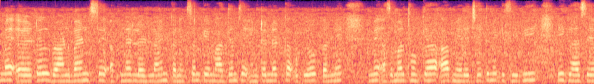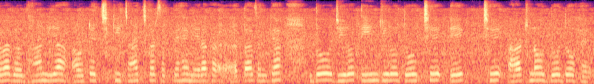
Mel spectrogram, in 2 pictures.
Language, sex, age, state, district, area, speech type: Hindi, female, 45-60, Uttar Pradesh, Sitapur, rural, read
